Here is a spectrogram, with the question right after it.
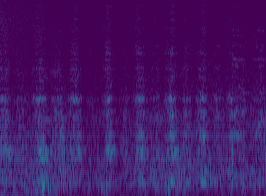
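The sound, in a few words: round file filing wood by hand on guitar comfort carve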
